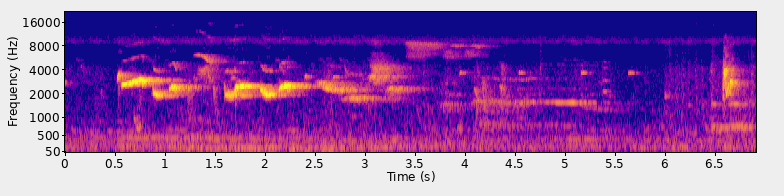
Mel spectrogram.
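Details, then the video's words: Orange-headed thrush singing in an aviary: a burst of loud, clear whistled phrases, rising and falling and mixed with short warbles, followed by softer, fainter notes and a final brief sharp note. "SUARA ANIS MERAH"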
